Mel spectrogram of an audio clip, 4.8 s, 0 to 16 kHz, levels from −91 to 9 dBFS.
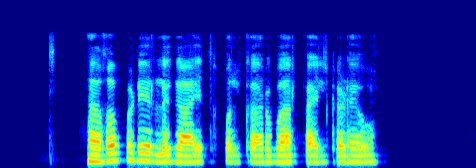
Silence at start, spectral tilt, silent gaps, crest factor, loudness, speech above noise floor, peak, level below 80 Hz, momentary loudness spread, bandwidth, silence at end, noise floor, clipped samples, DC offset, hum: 0.9 s; -8 dB/octave; none; 20 dB; -25 LUFS; over 66 dB; -6 dBFS; -72 dBFS; 11 LU; 7.8 kHz; 1 s; under -90 dBFS; under 0.1%; under 0.1%; none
